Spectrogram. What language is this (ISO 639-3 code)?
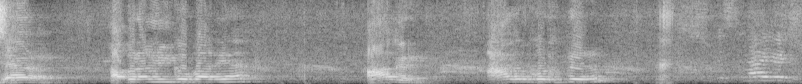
tel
